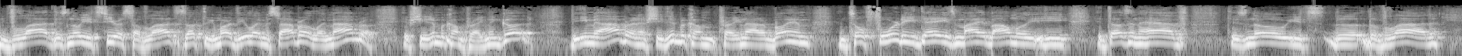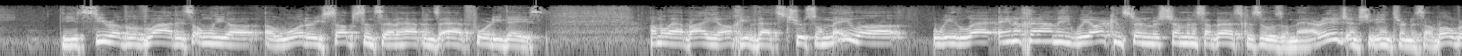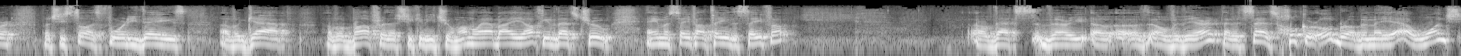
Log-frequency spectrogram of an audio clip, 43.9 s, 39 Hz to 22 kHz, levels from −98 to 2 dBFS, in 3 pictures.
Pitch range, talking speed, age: 145-185 Hz, 160 wpm, 40-59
